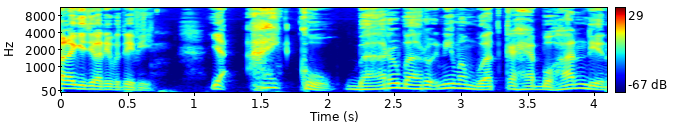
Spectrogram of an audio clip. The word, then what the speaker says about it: iQOO: iQOO, iya bacanya tuh iQOO, iQOO bacanya iQOO.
